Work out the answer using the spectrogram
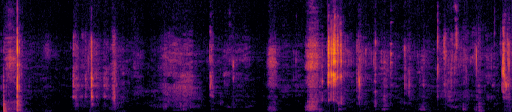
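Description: Eating sounds: wet chewing and mouth smacks of rice and vegetables eaten by hand, with short sharp clicks, the loudest at the start and about three seconds in.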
